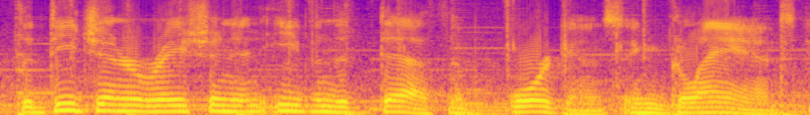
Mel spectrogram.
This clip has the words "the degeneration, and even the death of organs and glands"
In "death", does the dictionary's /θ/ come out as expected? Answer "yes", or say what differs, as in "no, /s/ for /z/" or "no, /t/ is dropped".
yes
